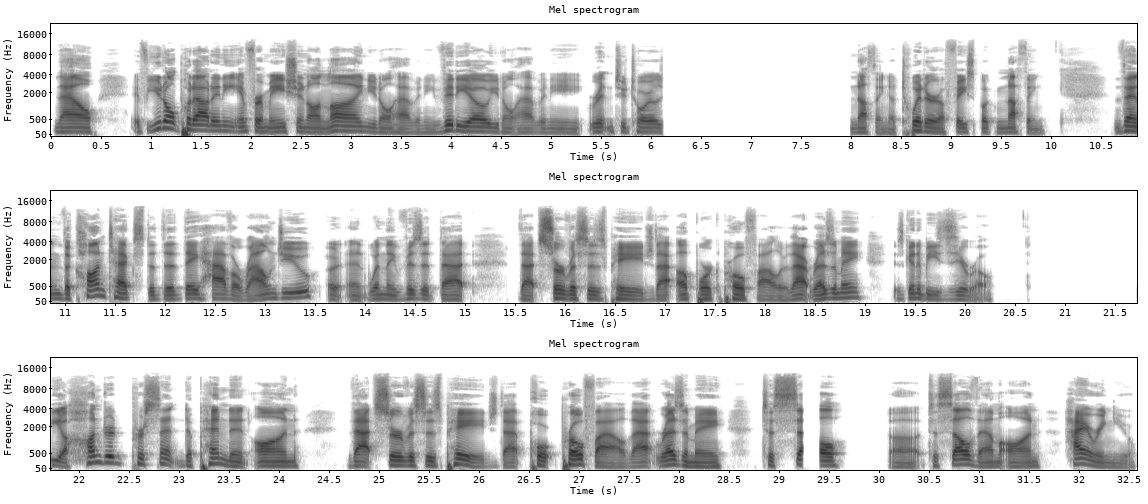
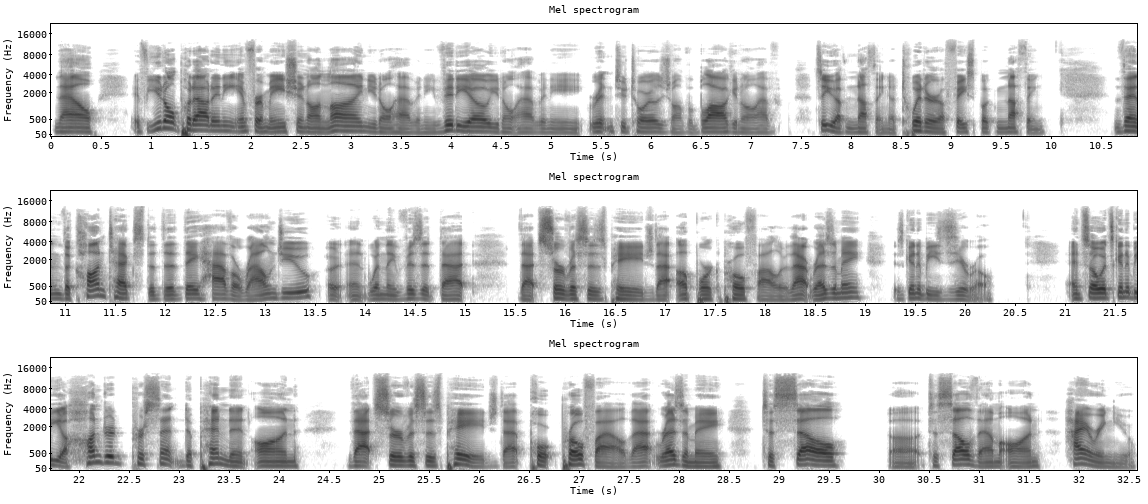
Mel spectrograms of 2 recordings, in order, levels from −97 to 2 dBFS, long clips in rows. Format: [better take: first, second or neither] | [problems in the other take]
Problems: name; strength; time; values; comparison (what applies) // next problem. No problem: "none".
second | audio cutting out; at 6 s for 2 s, at 21 s for 1 s and at 29 s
